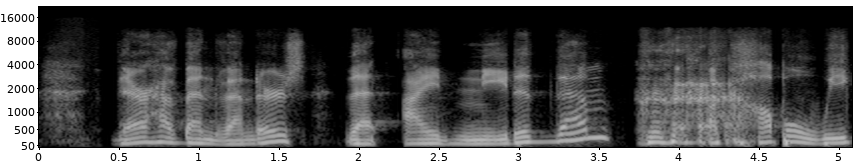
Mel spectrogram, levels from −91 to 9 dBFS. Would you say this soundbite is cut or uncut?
cut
